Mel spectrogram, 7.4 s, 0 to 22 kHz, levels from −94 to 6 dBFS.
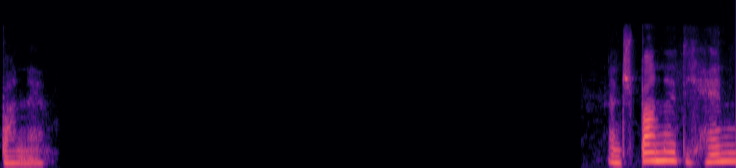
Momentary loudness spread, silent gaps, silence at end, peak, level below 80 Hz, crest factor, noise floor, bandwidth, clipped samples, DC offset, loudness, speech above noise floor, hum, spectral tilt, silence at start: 13 LU; none; 0 s; -10 dBFS; -80 dBFS; 26 dB; -89 dBFS; 10 kHz; under 0.1%; under 0.1%; -31 LUFS; 59 dB; none; -7 dB/octave; 0.05 s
